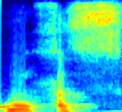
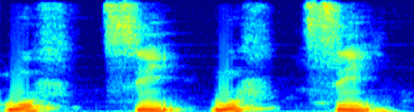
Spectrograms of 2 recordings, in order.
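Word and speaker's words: مفسدون: Nah, kesalahannya jadi kedengarannya seperti fa-nya langsung ke sin, mufas gitu jadinya ya. Tapi yang benar adalah mufsi. Jadi ada sedikit dari fa ke sin ya.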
